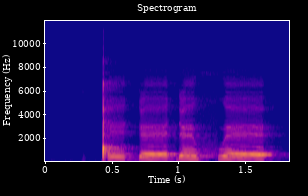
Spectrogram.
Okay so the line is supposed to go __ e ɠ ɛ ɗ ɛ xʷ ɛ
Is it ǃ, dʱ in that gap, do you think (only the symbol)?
ǃ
